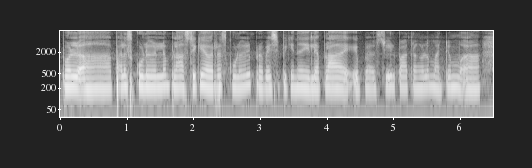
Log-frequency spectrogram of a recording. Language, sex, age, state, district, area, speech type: Malayalam, female, 30-45, Kerala, Thiruvananthapuram, urban, spontaneous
